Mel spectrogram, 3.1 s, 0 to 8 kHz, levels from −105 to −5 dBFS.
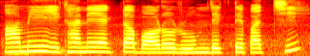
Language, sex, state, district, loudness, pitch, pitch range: Bengali, female, West Bengal, Alipurduar, -15 LUFS, 235 Hz, 220-245 Hz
